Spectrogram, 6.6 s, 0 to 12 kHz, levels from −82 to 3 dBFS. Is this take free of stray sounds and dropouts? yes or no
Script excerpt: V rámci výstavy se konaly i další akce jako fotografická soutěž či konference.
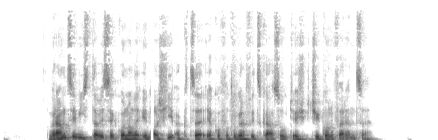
no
